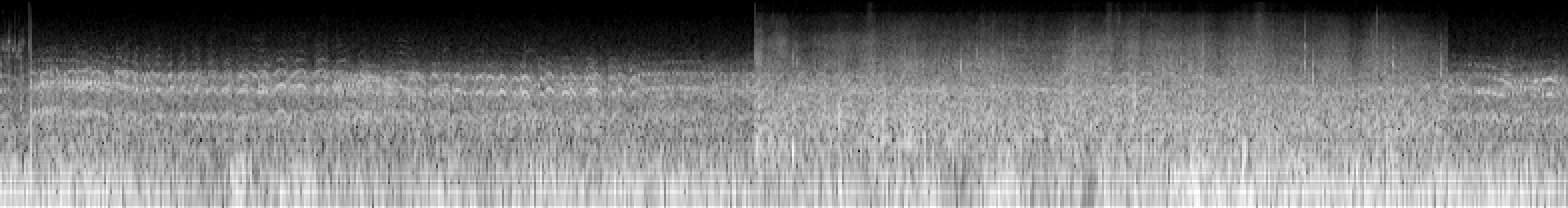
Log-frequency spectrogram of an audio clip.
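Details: A dense, constant chorus of Little Auks flying around a steep, rocky seabird hillside on Svalbard, giving rapid, chattering, nasal trills that overlap without pause; a person talks briefly and wind rumbles underneath.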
